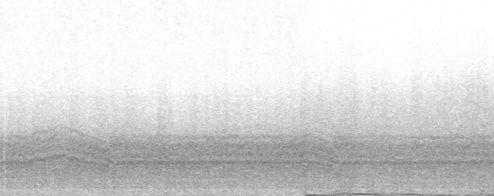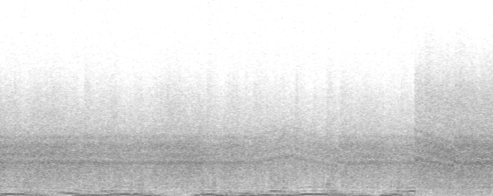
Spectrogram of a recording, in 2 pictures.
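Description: Steady hiss of an old optical film soundtrack with a faint high whine; about four and a half seconds in, a low melody of notes stepping up and down begins and runs until just before the end.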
